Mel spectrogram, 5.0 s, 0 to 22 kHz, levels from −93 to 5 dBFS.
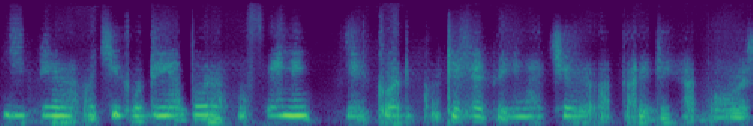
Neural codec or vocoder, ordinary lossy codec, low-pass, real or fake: codec, 44.1 kHz, 0.9 kbps, DAC; none; 19.8 kHz; fake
